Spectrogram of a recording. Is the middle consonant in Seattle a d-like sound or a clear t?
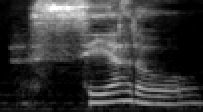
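d-like. It is said with a soft d-like sound.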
